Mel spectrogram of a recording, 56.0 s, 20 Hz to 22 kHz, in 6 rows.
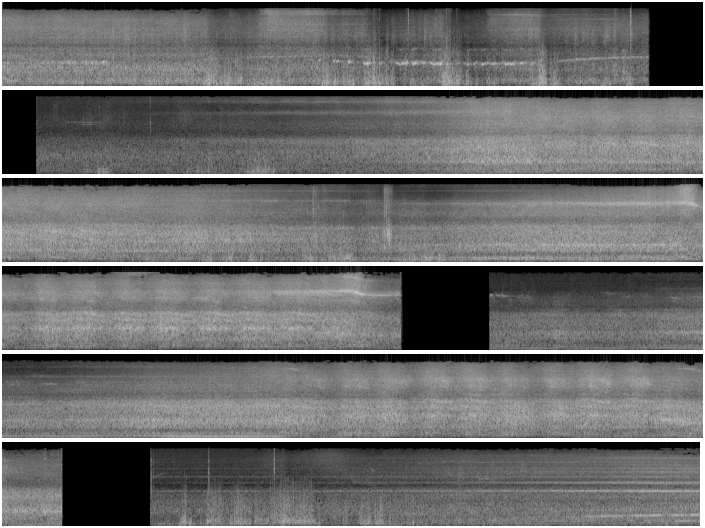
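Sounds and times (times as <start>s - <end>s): train wheel and rail noise: 0.0s - 8.6s, 9.9s - 33.4s, 34.6s - 47.5s, 48.7s - 56.0s
diesel train engine drone: 48.7s - 56.0s.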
